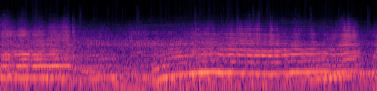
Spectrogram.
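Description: Drift car's engine held at high revs through a slide. The note drops off about two seconds in, then climbs back and holds a steady high pitch, dipping again near the end.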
